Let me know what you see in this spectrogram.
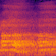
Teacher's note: विसर्ग में अह अह का उच्चारण होता है और आधे ह की साउंड आती है। आधे ह की आवाज आती है।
